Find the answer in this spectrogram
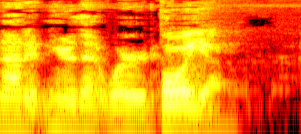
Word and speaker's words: FOIA: can you spell that request again? I didn't hear that word. FOIA, it's FOIA.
